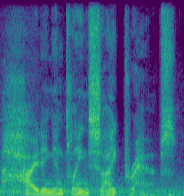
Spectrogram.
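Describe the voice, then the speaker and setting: A measured, skeptical investigator from a video game. The voice is low yet expressive, calm in manner, with music clearly behind it. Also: male voice. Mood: thoughtful, doubting.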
